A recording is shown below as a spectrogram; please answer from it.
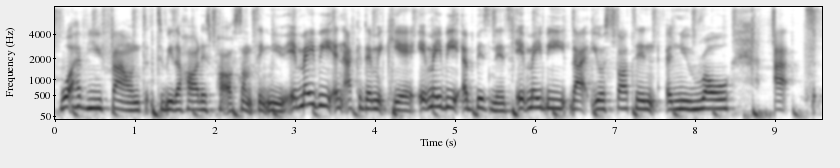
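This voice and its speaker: A woman's voice: lowish voice, moderate pace, soft background music. A woman hosts a live chat show, addressing her listeners directly. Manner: addresses listeners directly, greeting them by name. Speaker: radio show host.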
